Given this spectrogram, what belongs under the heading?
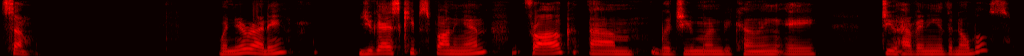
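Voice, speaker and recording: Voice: mid-range voice, fairly even intonation, darkish tone, no echo. Dry-voiced game master giving directions. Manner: gives quick instructions, restarts often. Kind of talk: casual voice chat running an online roleplay.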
